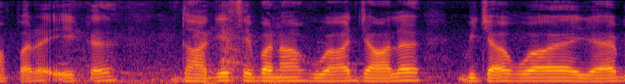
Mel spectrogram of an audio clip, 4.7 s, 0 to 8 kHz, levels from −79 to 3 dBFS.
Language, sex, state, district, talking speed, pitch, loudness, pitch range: Hindi, male, Uttar Pradesh, Shamli, 155 wpm, 120 Hz, -16 LUFS, 115-130 Hz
